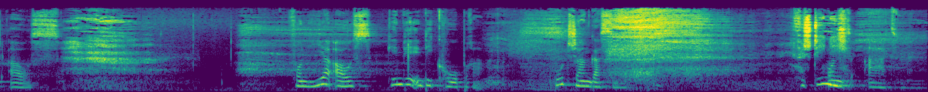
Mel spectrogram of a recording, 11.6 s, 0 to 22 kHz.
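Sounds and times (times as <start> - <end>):
speech: 0.2 - 1.1, 3.7 - 7.9, 10.0 - 11.4
group doing ujjayi yoga breathing: 0.8 - 5.0, 6.1 - 10.0.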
